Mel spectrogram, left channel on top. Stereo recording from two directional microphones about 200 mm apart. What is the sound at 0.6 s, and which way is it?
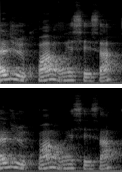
Speech, 35° left (ahead or behind).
